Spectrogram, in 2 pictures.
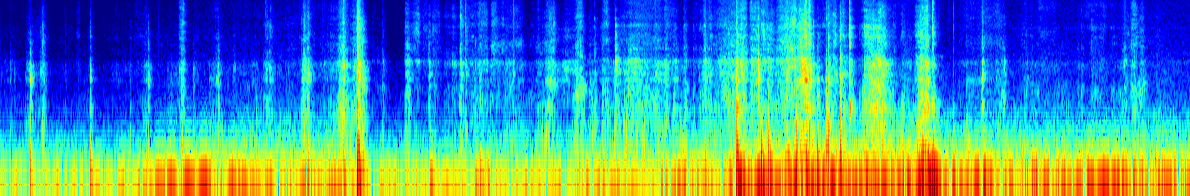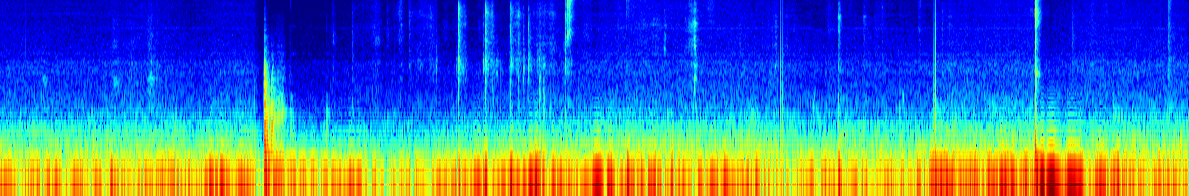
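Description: Cardboard toothpaste carton being handled and opened and the plastic tube pulled out, with papery rustling and scraping that is busiest a few seconds in, and scattered sharp clicks and taps as the tube and its cap are handled.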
